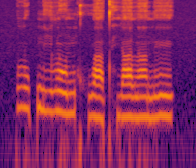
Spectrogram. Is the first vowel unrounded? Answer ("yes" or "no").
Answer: no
